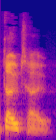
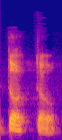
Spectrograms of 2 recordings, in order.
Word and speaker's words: Dotto: The way you did the dotto, so it's not doto, it's dotto. Yes, because there's the double consonant. Again, for the Italian language, whether there is one consonant or double consonant is different pronunciation. And very often we have words that, if written with one or two consonants, have different meanings.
